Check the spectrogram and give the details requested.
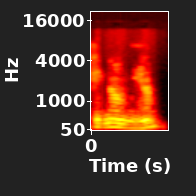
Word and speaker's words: koinonia: Koinonia is written Koinoina, koinonia actually, N-O-N-I-A, yeah, koinonia, but it's pronounced koinonia.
